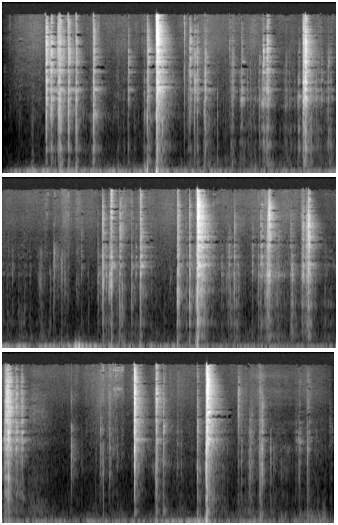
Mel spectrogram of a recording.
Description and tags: Dismantling scaffolding
building, construction, Dismantling, drilling, scaffolding, work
